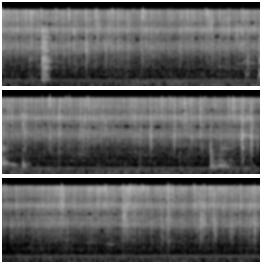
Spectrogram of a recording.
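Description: Egg omelette frying in hot oil in an iron kadai, now cooking on its second side: a steady crackling sizzle with sharper crackles here and there.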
